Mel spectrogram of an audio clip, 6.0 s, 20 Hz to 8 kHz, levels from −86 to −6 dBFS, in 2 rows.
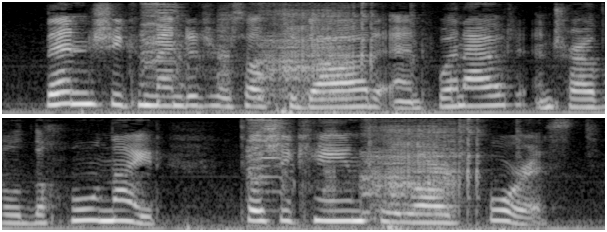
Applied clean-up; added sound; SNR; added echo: none; Squeak; 9 dB; none.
